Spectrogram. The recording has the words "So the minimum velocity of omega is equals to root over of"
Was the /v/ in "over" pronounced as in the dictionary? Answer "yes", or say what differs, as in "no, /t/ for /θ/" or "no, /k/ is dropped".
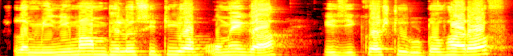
no, /b/ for /v/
